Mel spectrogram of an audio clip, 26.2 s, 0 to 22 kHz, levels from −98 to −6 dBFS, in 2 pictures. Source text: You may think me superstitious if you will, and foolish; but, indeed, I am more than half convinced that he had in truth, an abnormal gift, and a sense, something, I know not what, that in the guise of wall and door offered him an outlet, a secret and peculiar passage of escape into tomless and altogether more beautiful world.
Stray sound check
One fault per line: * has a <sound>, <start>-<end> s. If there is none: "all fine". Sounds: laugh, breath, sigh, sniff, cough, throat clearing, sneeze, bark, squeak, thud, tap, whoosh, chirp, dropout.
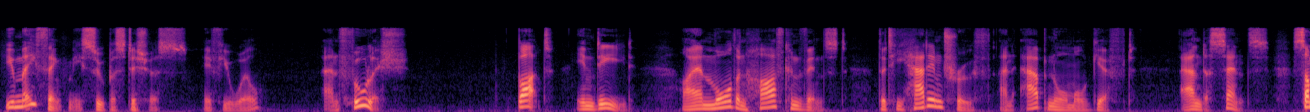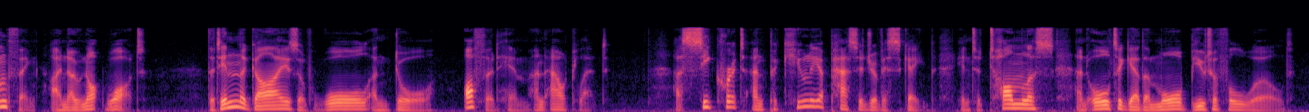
all fine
